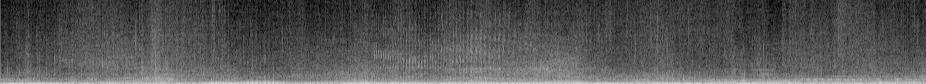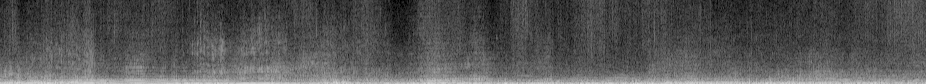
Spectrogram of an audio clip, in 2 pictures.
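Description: Wreck-race cars' engines revving on a dirt track, climbing in pitch as they accelerate and dropping back as they ease off, again and again.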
